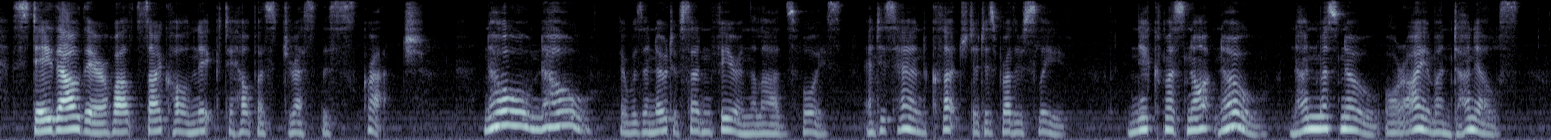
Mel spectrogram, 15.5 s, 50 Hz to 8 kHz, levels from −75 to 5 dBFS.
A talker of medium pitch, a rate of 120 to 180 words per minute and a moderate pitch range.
Yes: medium, 180 Hz; average, 175 wpm; average, 4.3 semitones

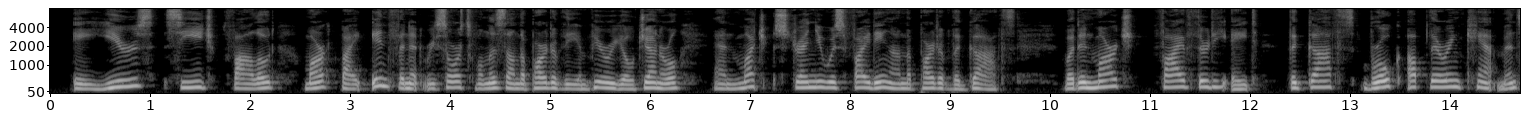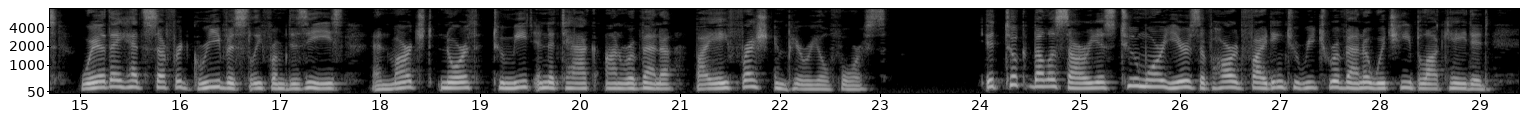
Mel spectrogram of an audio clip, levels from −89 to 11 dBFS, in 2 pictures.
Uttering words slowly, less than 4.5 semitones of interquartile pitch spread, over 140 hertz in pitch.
No: average, 145 wpm; average, 3.3 semitones; high, 190 Hz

